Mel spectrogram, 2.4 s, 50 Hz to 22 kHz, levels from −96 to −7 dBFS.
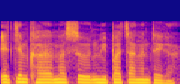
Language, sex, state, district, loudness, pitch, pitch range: Wancho, male, Arunachal Pradesh, Longding, -14 LUFS, 140 Hz, 135-140 Hz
